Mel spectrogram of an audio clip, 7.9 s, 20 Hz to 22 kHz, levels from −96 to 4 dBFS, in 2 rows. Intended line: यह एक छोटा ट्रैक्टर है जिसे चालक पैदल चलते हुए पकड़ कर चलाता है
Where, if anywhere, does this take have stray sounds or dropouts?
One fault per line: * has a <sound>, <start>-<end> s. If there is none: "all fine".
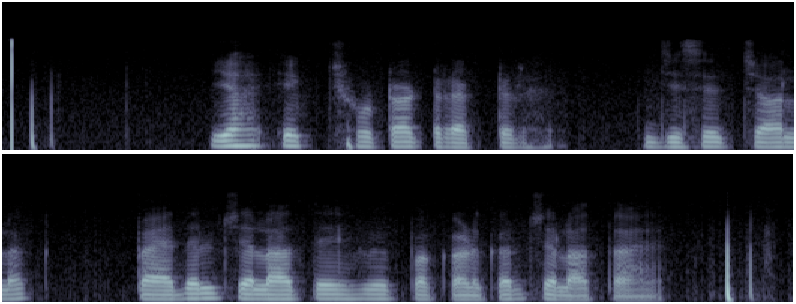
all fine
